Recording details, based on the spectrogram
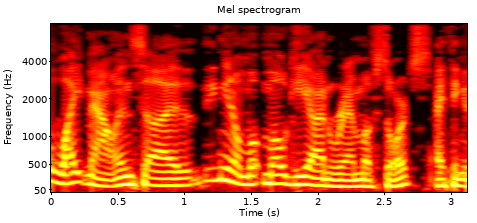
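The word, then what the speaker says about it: Mogollon: Uh, you know, Mogi on Rim of sorts. I think it's called Mogi. Am I pronouncing that right?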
